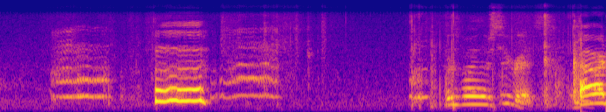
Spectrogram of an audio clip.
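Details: Happy domestic cat squirming; drawn-out harmonic meows and yowls, a long one near the start then a broken, chattering run of calls later, mixed with a person's speech.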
